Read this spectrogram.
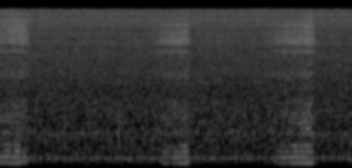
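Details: American Staffordshire Terrier puppy France, from Rostov-on-Don, asleep and snoring: three low buzzy snorts with faint whistling overtones, spaced about two seconds apart, in a quiet small room.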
